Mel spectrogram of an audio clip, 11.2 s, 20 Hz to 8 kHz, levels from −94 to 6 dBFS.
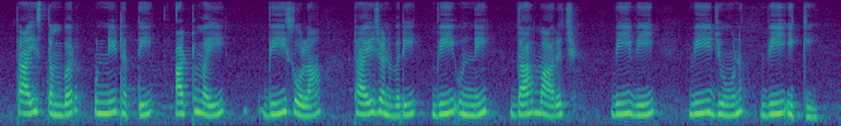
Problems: background sounds at intervals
